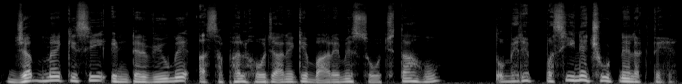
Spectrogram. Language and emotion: Hindi, fearful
